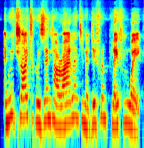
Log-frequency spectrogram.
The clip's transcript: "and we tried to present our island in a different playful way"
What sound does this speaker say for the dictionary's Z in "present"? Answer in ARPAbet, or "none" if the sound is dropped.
Z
